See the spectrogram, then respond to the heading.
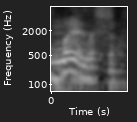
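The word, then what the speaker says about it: Sclis: It's spelled S-C-L-I-S. That's pronounced Sliz.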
